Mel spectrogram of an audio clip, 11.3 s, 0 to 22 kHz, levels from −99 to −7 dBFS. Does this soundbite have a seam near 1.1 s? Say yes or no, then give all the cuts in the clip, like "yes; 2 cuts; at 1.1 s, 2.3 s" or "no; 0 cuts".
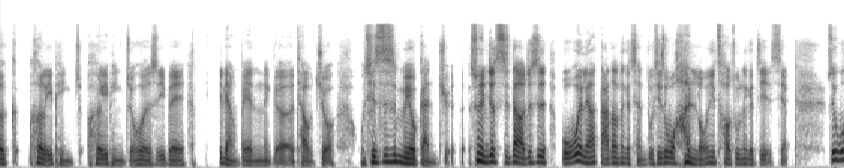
no; 1 cut; at 6.3 s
